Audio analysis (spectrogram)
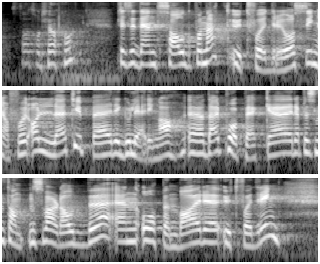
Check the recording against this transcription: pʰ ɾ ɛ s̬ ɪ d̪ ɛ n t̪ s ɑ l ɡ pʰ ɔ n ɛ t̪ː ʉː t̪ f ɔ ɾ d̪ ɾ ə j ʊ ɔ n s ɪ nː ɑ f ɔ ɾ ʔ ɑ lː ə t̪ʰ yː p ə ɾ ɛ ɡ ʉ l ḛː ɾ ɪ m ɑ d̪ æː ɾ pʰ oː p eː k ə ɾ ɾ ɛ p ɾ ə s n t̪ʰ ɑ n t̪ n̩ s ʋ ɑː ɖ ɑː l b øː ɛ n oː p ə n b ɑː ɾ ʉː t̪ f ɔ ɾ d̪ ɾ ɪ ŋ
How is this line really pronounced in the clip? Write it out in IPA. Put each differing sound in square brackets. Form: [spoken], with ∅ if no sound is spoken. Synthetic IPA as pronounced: pʰ ɾ ɛ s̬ ɪ d̪ ɛ n t̪ s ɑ l ɡ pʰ ɔ n ɛ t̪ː ʉː t̪ f ɔ ɾ d̪ ɾ ə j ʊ ɔ [∅] s ɪ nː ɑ f ɔ ɾ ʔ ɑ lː ə t̪ʰ yː p ə ɾ ɛ ɡ ʉ l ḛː ɾ ɪ [ŋ] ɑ d̪ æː ɾ pʰ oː p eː k ə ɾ ɾ ɛ p ɾ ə s n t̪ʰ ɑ n t̪ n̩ s ʋ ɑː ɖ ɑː l b øː ɛ n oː p ə n b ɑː ɾ ʉː t̪ f ɔ ɾ d̪ ɾ ɪ ŋ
